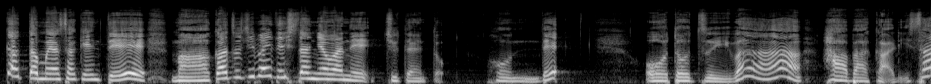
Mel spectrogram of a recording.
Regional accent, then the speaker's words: Fukui, Japan; accent: Fukui dialect; これから語るお話は福井のあの勝山市というところに伝わる昔話を、私たちのグループが採話したものを私の福井弁で語ります

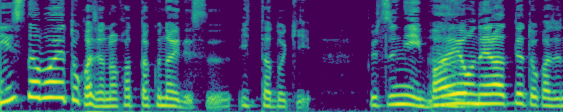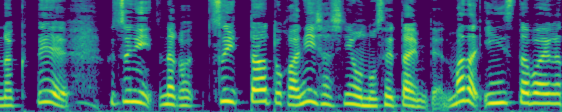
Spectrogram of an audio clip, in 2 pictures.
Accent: Fukutsu, Fukuoka, Japan; もう一つは私の地元でもある福津市にある

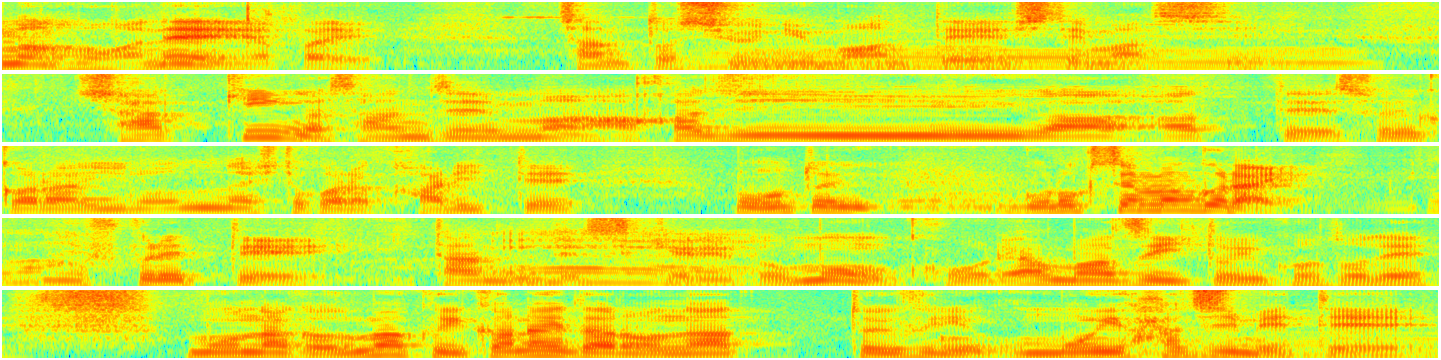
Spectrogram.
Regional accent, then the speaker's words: Miyakojima, Okinawa, Japan; はい、そうです。宮古島の出身ですね。

